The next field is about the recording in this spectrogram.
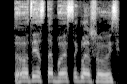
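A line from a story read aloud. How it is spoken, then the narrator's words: Chuckling man. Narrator (Russian): хохотнул мужчина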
